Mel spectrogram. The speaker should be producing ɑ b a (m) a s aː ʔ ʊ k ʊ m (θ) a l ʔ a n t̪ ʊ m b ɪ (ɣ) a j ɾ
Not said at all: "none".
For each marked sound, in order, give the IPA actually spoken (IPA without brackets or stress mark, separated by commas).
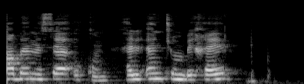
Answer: m, h, x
